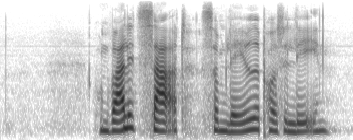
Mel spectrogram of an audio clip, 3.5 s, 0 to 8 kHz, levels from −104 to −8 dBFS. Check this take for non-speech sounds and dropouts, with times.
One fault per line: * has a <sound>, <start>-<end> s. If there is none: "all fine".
all fine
